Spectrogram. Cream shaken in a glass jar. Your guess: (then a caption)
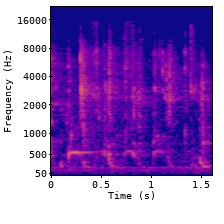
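Liquid. A glass mason jar of cream is shaken to make butter, and the still-liquid cream sloshes and slaps against the side of the jar in a quiet, rhythmic series of wet knocks. This slapping is normal at this stage and fades once the cream thickens into whipped cream.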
